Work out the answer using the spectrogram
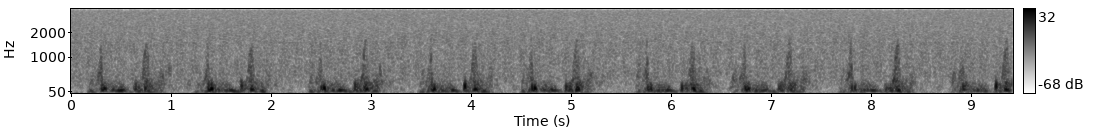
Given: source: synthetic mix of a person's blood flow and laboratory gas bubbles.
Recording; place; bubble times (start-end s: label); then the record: Doppler ultrasound of blood flow; precordium
0.98-1.04 s: bubbles
From the record:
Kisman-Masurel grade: 121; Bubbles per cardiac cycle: 1 to 2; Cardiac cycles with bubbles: 10 to 50%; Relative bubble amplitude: barely perceptible (0.100 to 0.250); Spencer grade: 2 (many but less than half of the cardiac periods contain bubble signals, singularly or in groups); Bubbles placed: only in the low amplitude regions of the cardiac cycle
